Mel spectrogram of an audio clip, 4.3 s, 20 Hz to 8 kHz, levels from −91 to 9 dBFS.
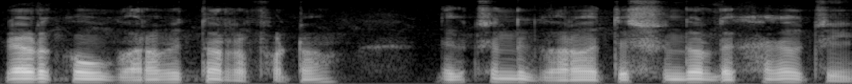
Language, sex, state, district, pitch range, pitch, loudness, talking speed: Odia, male, Odisha, Malkangiri, 95-110 Hz, 105 Hz, -21 LUFS, 185 wpm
